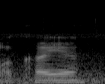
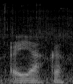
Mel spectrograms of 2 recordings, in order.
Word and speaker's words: Ayaka: I actually wanna use some Akaya. And just switch over to Akaya. Kamisato Ayaka, present. Ayaka, I don't. I totally always pronouncing her name incorrectly. Ayaka.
